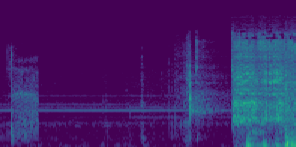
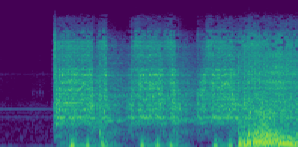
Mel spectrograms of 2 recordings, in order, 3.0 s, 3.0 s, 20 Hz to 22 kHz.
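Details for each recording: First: 1979 Yamaha XS750S, rebuilt engine that failed after about 50 km, after wiring, fuel, carburettor and timing advance repairs with the advance plate refitted; cranks a couple of times, catches at once and runs strong and steady; normal start and rev. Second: 1979 Yamaha XS750S after rebuild and new timing chain with tensioner reset: engine catches abruptly into uneven lumpy idle; ignition timing over-advanced beyond the F mark because the advance mechanism is seized in a semi-advanced position.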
